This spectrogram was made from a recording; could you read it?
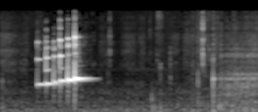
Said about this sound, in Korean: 얘 뭔데 이렇게 귀엽죠? 다시 한 번요. 네, 딩동댕 소리군요.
